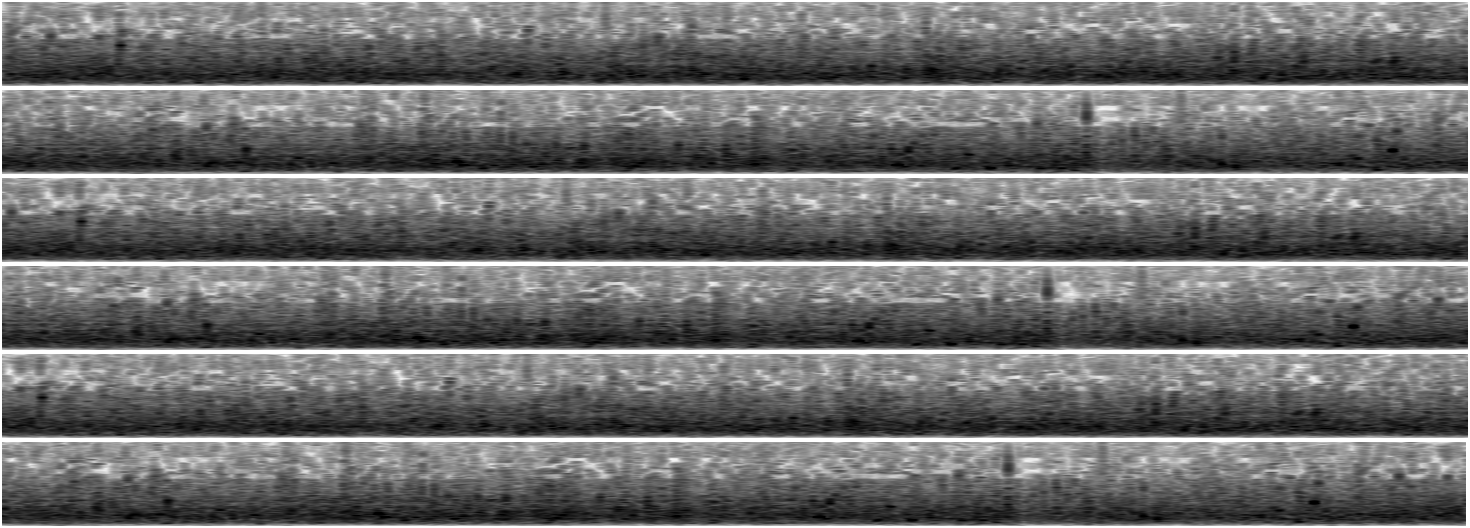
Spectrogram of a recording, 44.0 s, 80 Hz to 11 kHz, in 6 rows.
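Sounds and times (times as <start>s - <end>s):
stream water rushing: 0.0s - 43.9s.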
